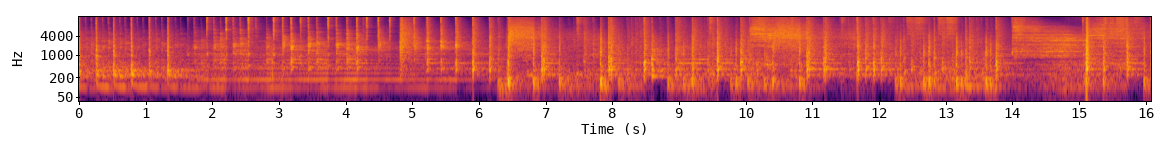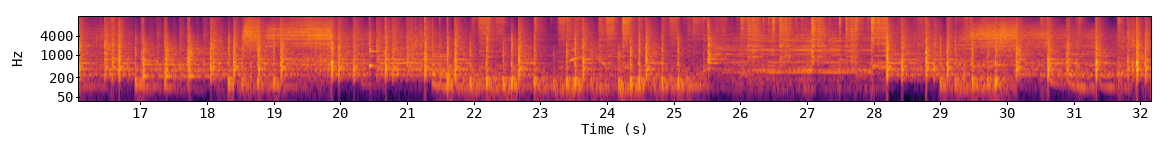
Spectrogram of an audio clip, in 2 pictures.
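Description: A drum kit played live, fast and busy: rapid snare and tom strokes with bass drum, rimshots and crashes from Sabian AAX and Zildjian cymbals. A low sustained tone lies under the first six seconds.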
